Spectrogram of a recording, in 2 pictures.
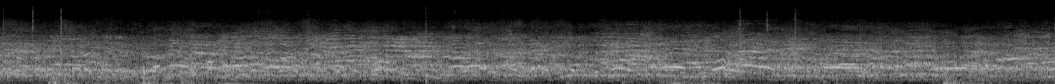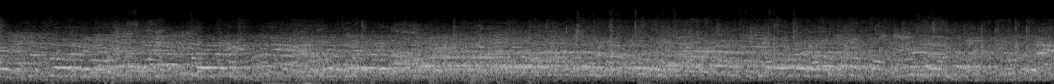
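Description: Spectators shouting and yelling from around a fight cage, many voices overlapping at a steady, loud level, with a few dull thuds.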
